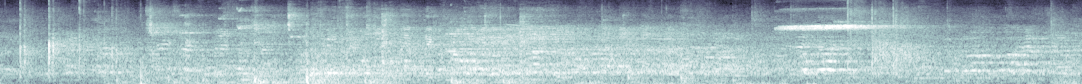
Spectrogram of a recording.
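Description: Referee's whistle blown once, a steady shrill tone of about a second near the end, over the echoing murmur of voices and a volleyball bouncing on the hardwood gym floor; the whistle comes as the server sets up at the line, the signal to serve after the review.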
